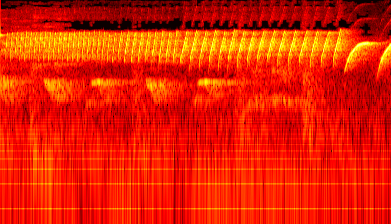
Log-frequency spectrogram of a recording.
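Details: Belgian canary sings a rapid high trill that gradually loosens into slower pulses and ends in sharp descending sweeps, with softer lower whistled notes from another bird beneath.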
